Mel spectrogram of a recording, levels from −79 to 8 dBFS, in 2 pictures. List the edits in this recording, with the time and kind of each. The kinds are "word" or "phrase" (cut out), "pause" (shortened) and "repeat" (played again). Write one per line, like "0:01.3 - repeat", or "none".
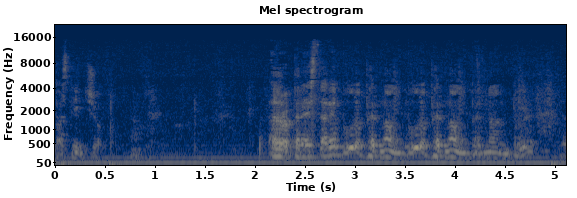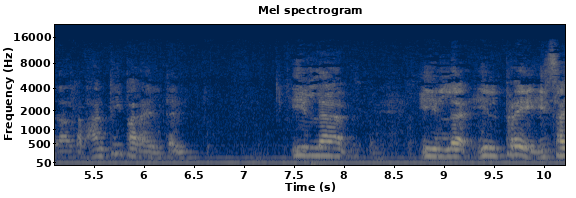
0:03.5 - repeat
0:04.6 - word
0:05.0 - word
0:07.4 - word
